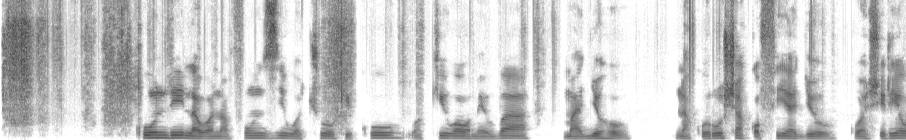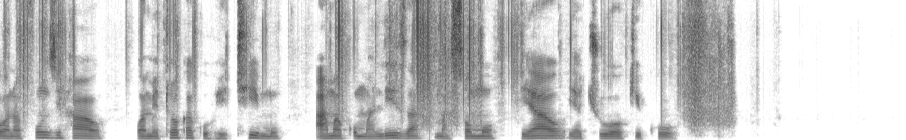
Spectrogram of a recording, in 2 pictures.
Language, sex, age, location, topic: Swahili, male, 25-35, Dar es Salaam, education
